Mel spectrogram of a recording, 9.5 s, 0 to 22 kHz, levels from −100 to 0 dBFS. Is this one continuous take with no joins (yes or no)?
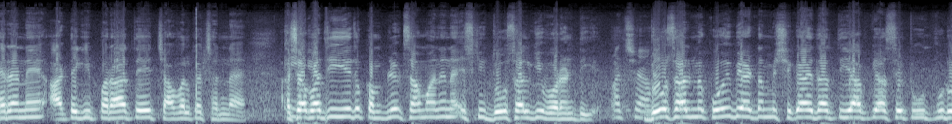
yes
